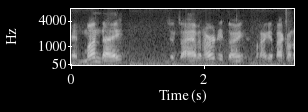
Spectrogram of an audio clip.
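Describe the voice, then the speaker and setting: Here a man speaks at a fairly quick pace. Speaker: truck driver. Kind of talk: casual chat. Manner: loud.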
